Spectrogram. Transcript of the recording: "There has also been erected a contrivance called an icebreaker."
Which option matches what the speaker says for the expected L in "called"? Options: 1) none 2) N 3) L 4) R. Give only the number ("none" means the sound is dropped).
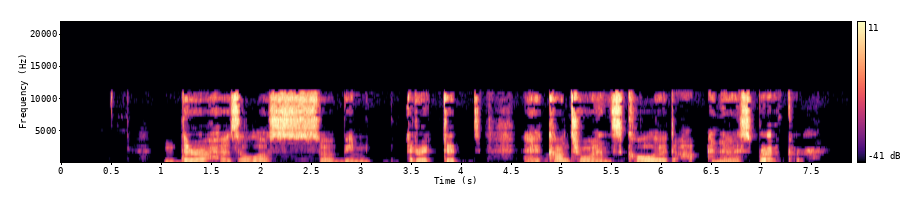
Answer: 3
